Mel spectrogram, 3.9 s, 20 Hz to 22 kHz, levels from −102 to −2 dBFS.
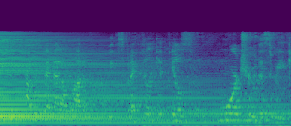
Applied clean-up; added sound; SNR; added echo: none; Keyboard (musical); -4 dB; reverberation time 2.5 s.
